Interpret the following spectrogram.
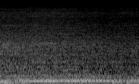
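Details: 2013 Kia Sportage 3 after replacing the AC compressor solenoid control valve for intermittent cooling: steady even idle with the compressor humming smoothly, no cycling clicks or rattles. AC now cold. Normal AC operation at idle.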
